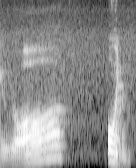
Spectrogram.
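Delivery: "ra un" with a throaty Arabic r; Arabic syllables sounded out. Shown as a demonstration. Teacher sounding out the last part of the word. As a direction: read "ra un" clearly. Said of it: "let's read this ra".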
